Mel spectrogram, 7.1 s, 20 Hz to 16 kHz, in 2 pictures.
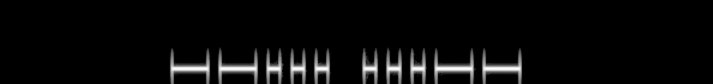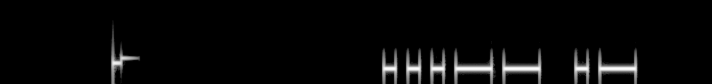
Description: Morse code, heard as a keyed tone, about 20 wpm, 700 Hz. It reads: 73 3A
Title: Common Cut Numbers - 2-Digit 20wpm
